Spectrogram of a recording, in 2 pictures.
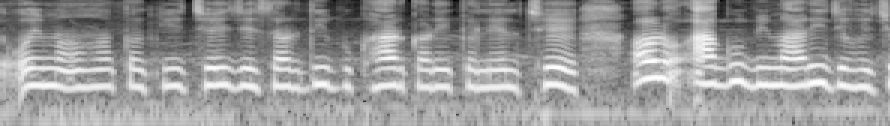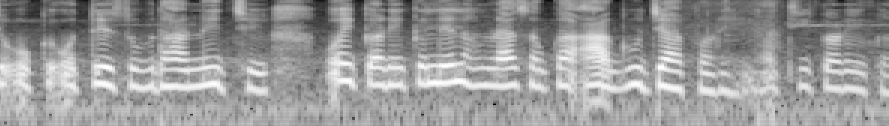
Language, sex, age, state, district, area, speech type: Maithili, female, 30-45, Bihar, Darbhanga, urban, spontaneous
